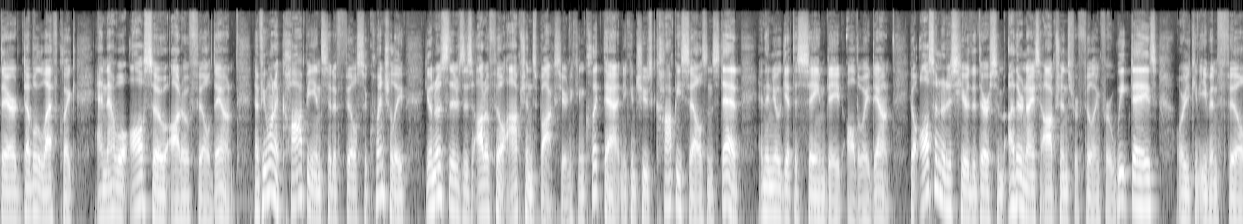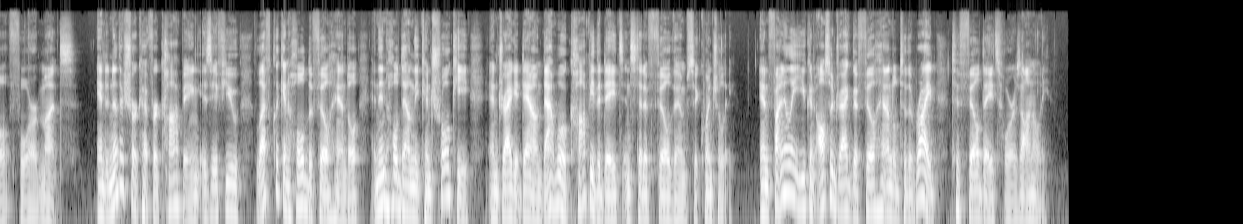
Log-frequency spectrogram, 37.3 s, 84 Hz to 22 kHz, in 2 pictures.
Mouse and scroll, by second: 0.0-1.3 drag, 22.2-26.9 drag.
